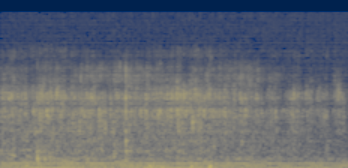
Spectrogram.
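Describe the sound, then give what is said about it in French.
Water in a bathtub, a steady, faint rushing trickle with a low hum beneath, continuous and unbroken with no voices. “Il voit que la baignoire est remplie. Il rentre dans la baignoire.”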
